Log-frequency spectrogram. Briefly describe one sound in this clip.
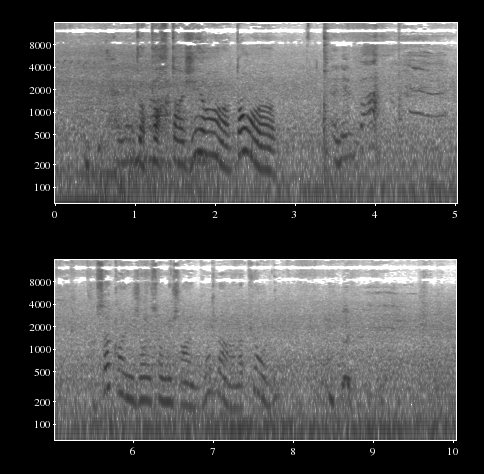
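A middle-aged woman talks close by with animation.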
